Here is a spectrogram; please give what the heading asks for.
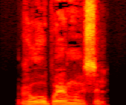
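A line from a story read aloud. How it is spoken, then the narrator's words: Hoarse rasp. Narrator (Russian): прохрипел Раллик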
